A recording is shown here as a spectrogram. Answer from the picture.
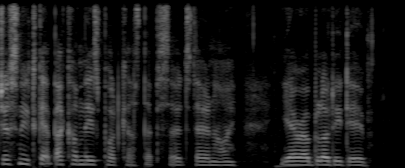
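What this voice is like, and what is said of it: Mansfield northern English accent. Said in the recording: “I'm sounding a bit more Mansfield because I've been back up north ... the southerners haven't softened my accent anymore”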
